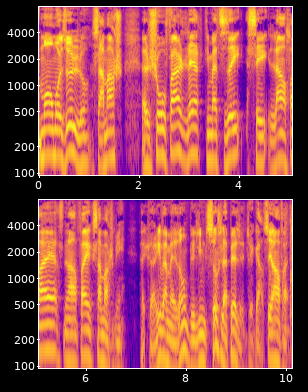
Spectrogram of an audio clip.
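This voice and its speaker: Lively intonation in a plain, everyday voice at a moderate pace, on a very clean recording with a silent background. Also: man, medium pitch for a man. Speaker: lubricant company representative. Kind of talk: casual chat.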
